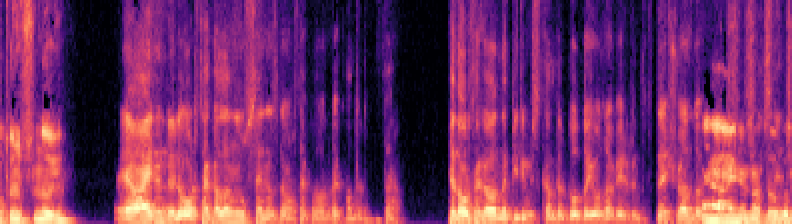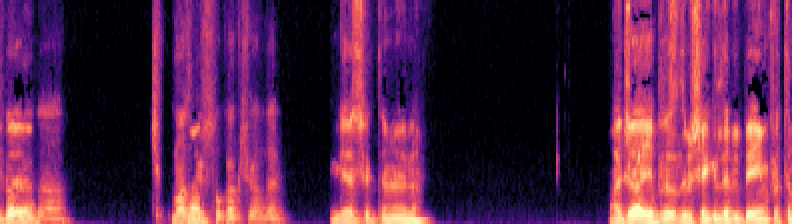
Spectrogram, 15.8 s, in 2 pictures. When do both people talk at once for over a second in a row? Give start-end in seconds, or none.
7.0-8.3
